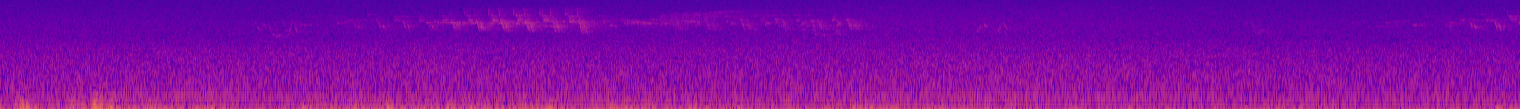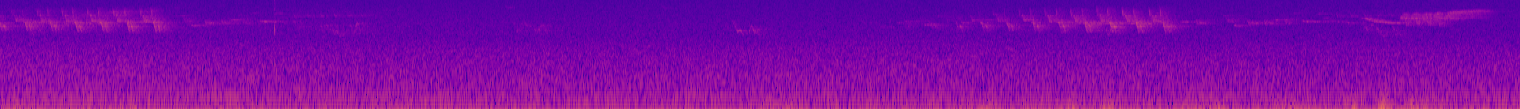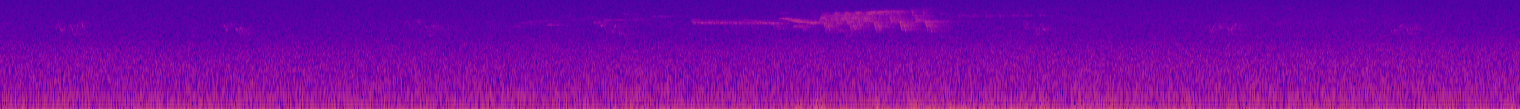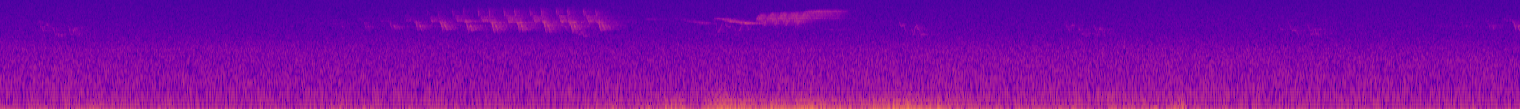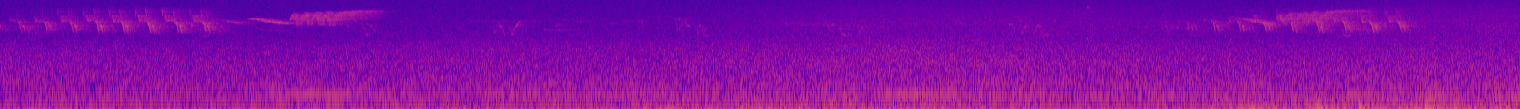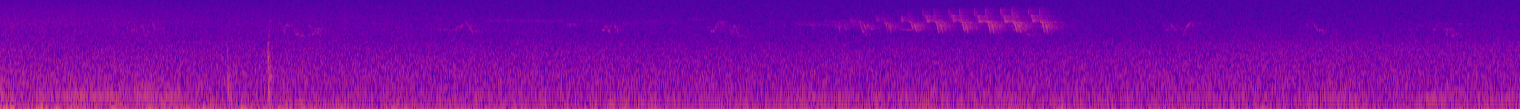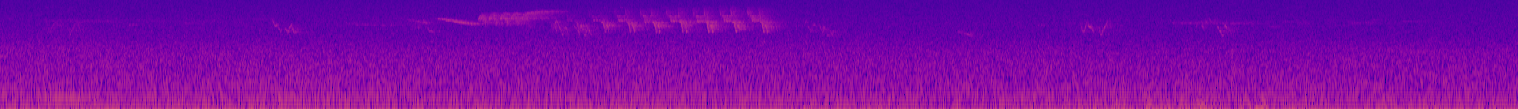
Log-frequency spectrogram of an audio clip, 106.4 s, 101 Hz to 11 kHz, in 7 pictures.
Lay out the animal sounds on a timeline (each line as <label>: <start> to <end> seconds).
Red-eyed Vireo (Vireo olivaceus): 2.5 to 3.2 seconds
Ovenbird (Seiurus aurocapilla): 3.5 to 6.1 seconds
Black-throated Blue Warbler (Setophaga caerulescens): 6.0 to 7.3 seconds
Ovenbird (Seiurus aurocapilla): 6.9 to 8.7 seconds
Red-eyed Vireo (Vireo olivaceus): 9.7 to 12.7 seconds
Ovenbird (Seiurus aurocapilla): 14.4 to 17.0 seconds
Winter Wren (Troglodytes hiemalis): 16.4 to 18.6 seconds
Red-eyed Vireo (Vireo olivaceus): 18.3 to 23.1 seconds
Ovenbird (Seiurus aurocapilla): 24.3 to 27.1 seconds
Winter Wren (Troglodytes hiemalis): 26.1 to 29.5 seconds
Red-eyed Vireo (Vireo olivaceus): 28.6 to 31.4 seconds
Black-throated Blue Warbler (Setophaga caerulescens): 28.7 to 30.3 seconds
Red-eyed Vireo (Vireo olivaceus): 32.5 to 46.4 seconds
Winter Wren (Troglodytes hiemalis): 35.5 to 41.1 seconds
Black-throated Blue Warbler (Setophaga caerulescens): 38.2 to 39.6 seconds
Ovenbird (Seiurus aurocapilla): 38.6 to 39.9 seconds
Ovenbird (Seiurus aurocapilla): 49.0 to 51.9 seconds
Black-throated Blue Warbler (Setophaga caerulescens): 52.7 to 54.2 seconds
Red-eyed Vireo (Vireo olivaceus): 54.4 to 59.2 seconds
Ovenbird (Seiurus aurocapilla): 60.3 to 63.1 seconds
Black-throated Blue Warbler (Setophaga caerulescens): 63.2 to 64.6 seconds
Winter Wren (Troglodytes hiemalis): 64.7 to 68.5 seconds
Red-eyed Vireo (Vireo olivaceus): 65.6 to 71.7 seconds
Ovenbird (Seiurus aurocapilla): 72.2 to 75.0 seconds
Black-throated Blue Warbler (Setophaga caerulescens): 73.1 to 74.5 seconds
Red-eyed Vireo (Vireo olivaceus): 75.5 to 103.7 seconds
Winter Wren (Troglodytes hiemalis): 79.1 to 83.5 seconds
Ovenbird (Seiurus aurocapilla): 84.3 to 86.6 seconds
Black-throated Blue Warbler (Setophaga caerulescens): 95.5 to 96.9 seconds
Ovenbird (Seiurus aurocapilla): 96.6 to 99.0 seconds
Winter Wren (Troglodytes hiemalis): 102.2 to 105.6 seconds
